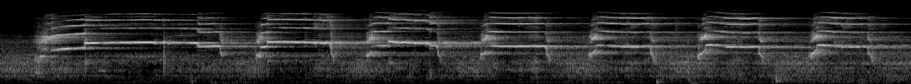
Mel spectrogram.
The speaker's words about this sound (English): And their call is designed, I think, to travel through forest. It's a high screaming call. So here's a male kiwi.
